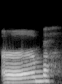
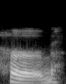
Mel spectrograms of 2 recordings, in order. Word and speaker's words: herb: different English accents um in American accents the H in herb is silent um so we usually say un herb but in British accents the H is pronounced so they'll say a herb um and then the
